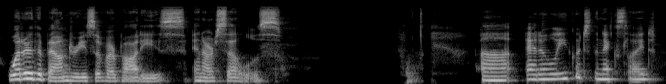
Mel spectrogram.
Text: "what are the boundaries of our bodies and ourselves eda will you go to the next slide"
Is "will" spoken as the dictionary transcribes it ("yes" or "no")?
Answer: no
